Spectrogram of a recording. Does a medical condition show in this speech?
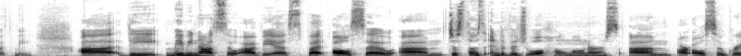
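No.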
